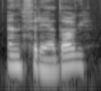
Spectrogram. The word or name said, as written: en fredag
